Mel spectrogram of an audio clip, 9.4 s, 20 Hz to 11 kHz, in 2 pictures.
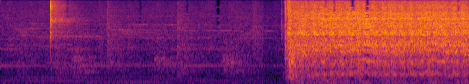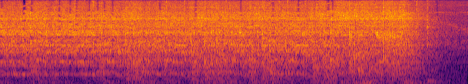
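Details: Ford OBS 7.3 Powerstroke diesel, first start after installing Marty's E-Fuel kit with a new part fitted, fuel regulator at its lowest setting of about 25 psi: quiet cranking, then it catches sharply and settles into a steady, even idle; starts and runs fine.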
